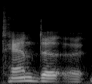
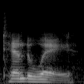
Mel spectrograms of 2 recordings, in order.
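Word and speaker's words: Thandiwe: Yeah, it's pronounced Tande. The D is really hard. Tandeway. So.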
